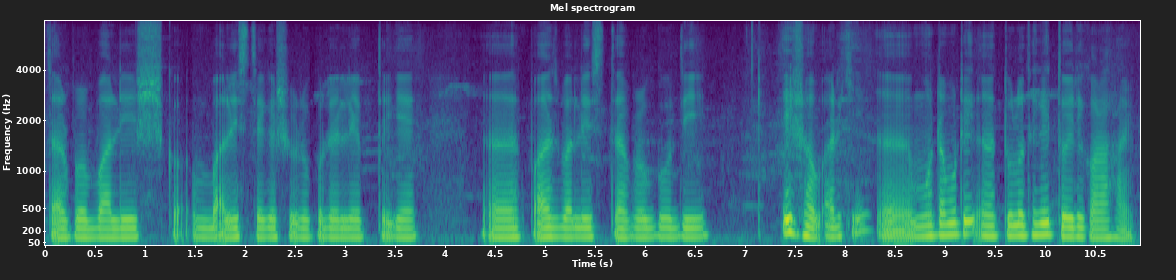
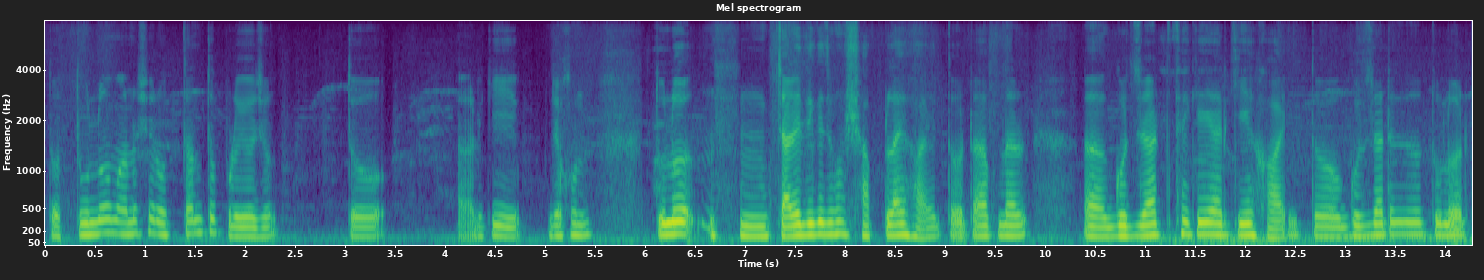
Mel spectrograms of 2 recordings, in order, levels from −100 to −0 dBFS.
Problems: constant background noise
